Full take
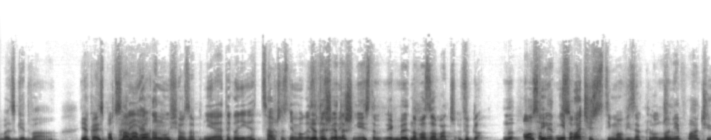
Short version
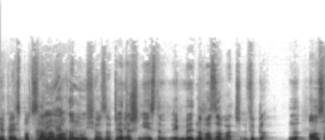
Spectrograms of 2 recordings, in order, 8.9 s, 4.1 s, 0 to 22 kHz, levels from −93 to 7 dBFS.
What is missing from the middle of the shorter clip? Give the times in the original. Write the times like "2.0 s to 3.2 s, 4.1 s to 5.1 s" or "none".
2.5 s to 4.1 s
